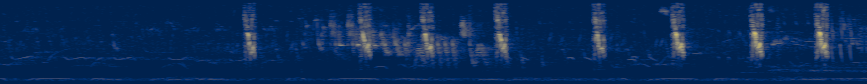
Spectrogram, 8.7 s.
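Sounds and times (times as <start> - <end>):
house sparrow Passer domesticus chirping and chattering: 2.0 - 8.6.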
